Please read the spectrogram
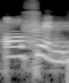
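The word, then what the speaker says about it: often: पढ़ने क्या है नेस्ले फिर क्या है ऑफेन हम क्या बोलते हैं ऑफेन लेकिन लिखने क्या है ऑप्शन ठीक है टी क्या हो जाता है साइलेंट हो जाता है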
